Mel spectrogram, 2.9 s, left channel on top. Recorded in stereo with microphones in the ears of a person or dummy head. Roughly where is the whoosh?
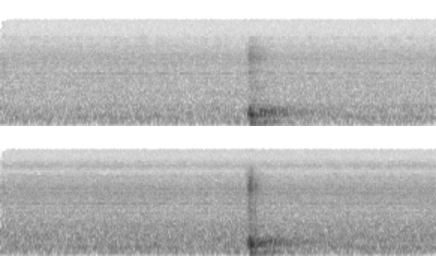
Right.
